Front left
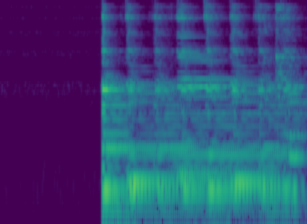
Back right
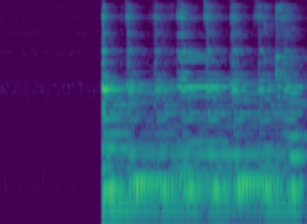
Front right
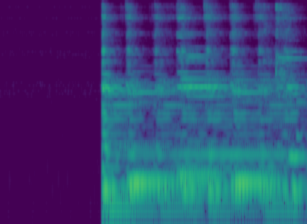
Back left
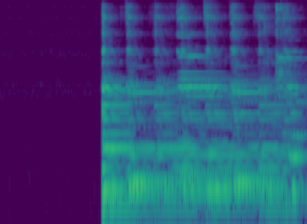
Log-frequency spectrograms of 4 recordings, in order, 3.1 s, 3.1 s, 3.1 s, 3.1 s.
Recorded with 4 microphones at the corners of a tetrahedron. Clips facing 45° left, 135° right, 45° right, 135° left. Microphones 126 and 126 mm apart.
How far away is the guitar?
About 1.0 m.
